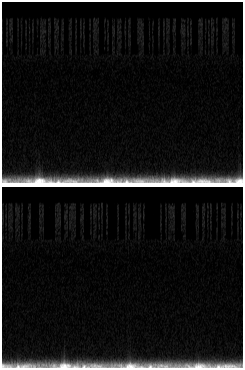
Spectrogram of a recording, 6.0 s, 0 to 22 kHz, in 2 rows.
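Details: Own heartbeat at rest, sitting at a desk, recorded with doppler plus stethoscope audio: steady, regular paired low thumps at about 72 beats a minute; normal heartbeat.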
